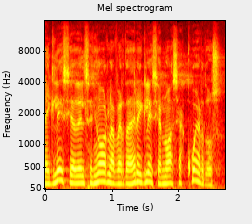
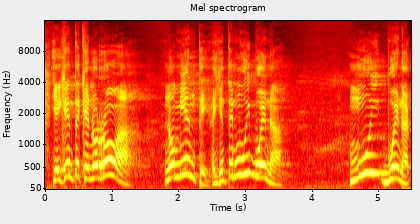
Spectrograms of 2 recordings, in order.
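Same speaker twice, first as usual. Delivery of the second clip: preaching at full force; 7 semitones higher than usual. Acted. Pastor preaching to the church about pride, high and forceful. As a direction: drive every phrase home.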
